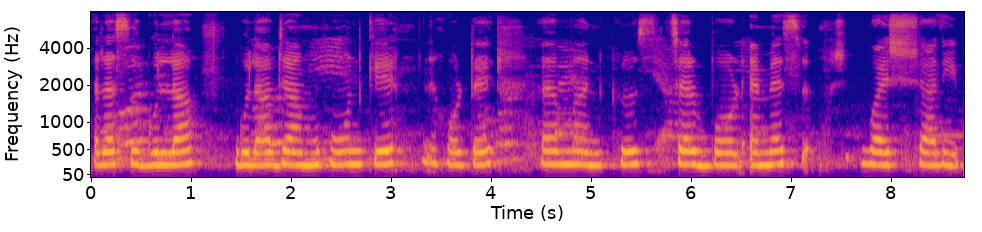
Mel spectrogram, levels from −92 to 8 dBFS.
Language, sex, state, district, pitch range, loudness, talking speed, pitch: Hindi, female, Punjab, Fazilka, 225-245 Hz, -14 LUFS, 60 wpm, 235 Hz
